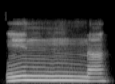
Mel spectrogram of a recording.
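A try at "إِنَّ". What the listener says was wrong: এই যে পাঁচটা গুনছি, ছয়টা গুনতে পারলাম না কেন? ছয়টা তো গুনতে হবে, আপনি বলেন, আটটু গুণা করেন, বলেন, আবার বলেন।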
